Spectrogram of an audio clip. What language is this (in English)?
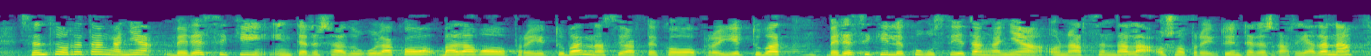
Basque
